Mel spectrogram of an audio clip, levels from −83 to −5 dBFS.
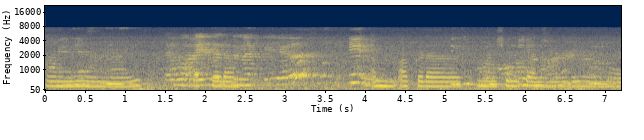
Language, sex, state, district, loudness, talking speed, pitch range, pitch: Telugu, female, Andhra Pradesh, Sri Satya Sai, -14 LUFS, 85 wpm, 215-285 Hz, 230 Hz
